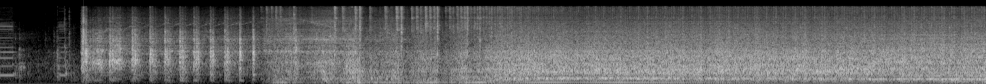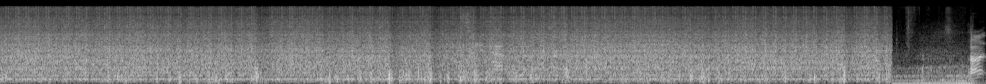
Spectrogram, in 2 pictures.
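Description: A Nissan S13 fitted with new headers cranks, catches and settles into a loud, steady, raspy idle that continues close up until a brief quieter break near the end.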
